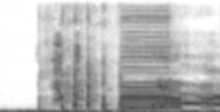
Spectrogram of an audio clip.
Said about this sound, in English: That's just the horn.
